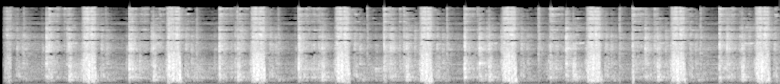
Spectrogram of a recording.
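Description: Press working a cutting die in a steady cycle, about one stroke a second: each stroke a sharp metallic clack, with a lighter click just before it.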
